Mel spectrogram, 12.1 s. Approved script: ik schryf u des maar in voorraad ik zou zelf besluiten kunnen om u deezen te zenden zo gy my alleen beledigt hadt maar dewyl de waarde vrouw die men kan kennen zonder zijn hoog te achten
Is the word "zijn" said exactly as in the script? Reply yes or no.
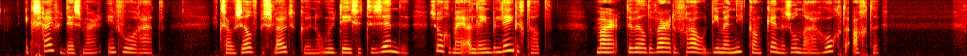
no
